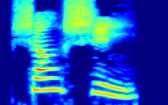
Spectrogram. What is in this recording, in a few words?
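"伤势", Mandarin; chinese flashcards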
